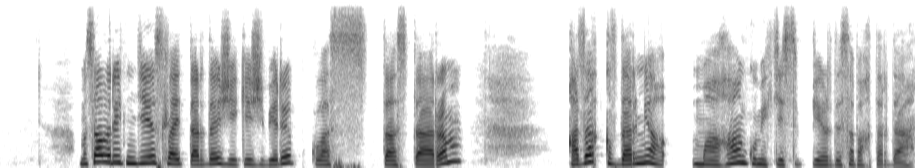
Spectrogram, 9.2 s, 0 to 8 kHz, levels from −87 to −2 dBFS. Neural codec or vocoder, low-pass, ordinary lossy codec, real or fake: none; none; none; real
